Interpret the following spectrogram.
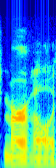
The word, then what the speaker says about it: Maryville: You're down in Murrayville, as they call it down here. Yeah, today. You know, we're new to the Tennessee. The human race calls it Maryville, M-A-R, but yeah, it's Murrayville.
